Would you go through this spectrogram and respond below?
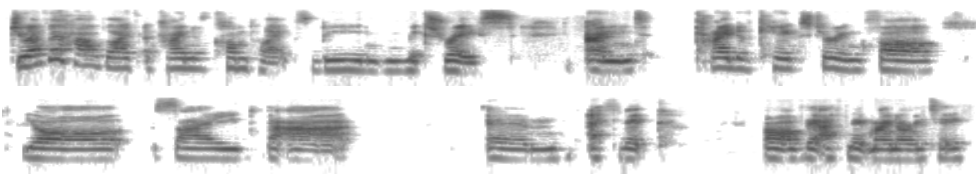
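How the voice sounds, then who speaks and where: Low-voiced woman podcast host, mic distant. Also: steady tone, slow, fairly bright tone. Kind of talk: casual interview questions.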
